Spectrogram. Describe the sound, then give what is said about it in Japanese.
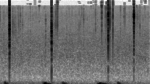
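A close, muffled heartbeat thumps in soft low pairs at a steady resting pace, with a few faint crisp clicks scattered over the quiet background and no voices. “ねえ、聞こえる？ドキドキしてるでしょ？”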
